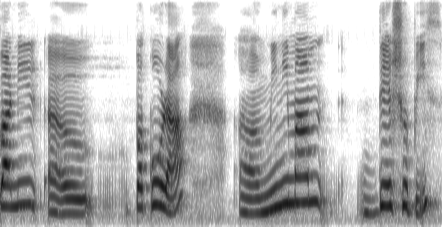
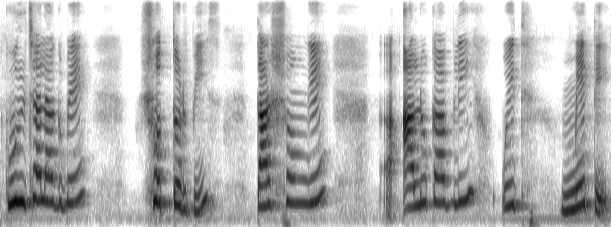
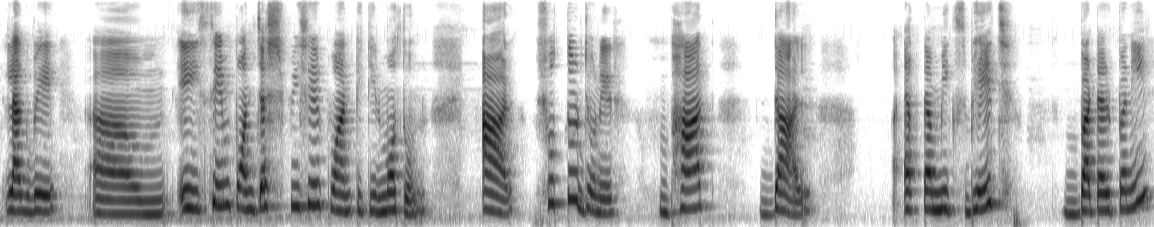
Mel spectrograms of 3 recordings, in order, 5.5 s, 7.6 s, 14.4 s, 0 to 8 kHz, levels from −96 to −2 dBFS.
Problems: background sounds at intervals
